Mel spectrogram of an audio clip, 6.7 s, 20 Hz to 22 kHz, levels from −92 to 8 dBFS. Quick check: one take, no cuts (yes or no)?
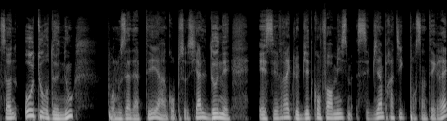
yes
